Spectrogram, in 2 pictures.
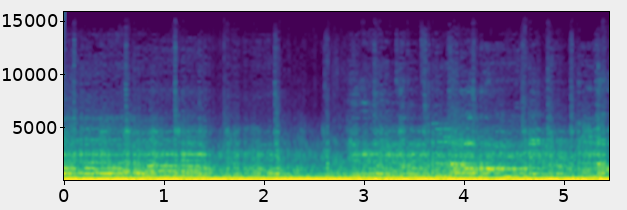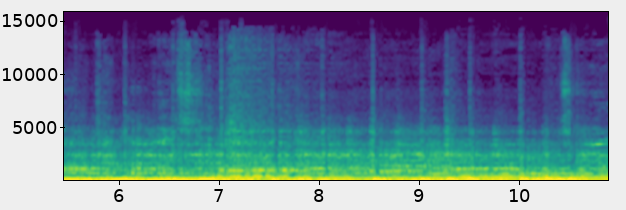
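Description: Live rock band playing an instrumental stretch on electric guitars, bass and drums, loud and dense.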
